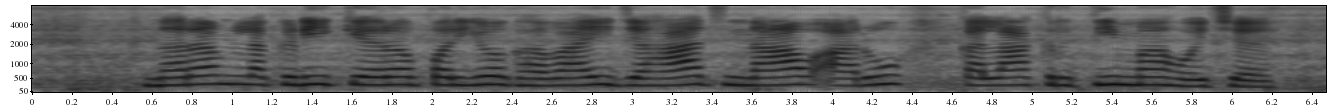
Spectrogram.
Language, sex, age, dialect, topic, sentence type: Maithili, female, 18-24, Angika, agriculture, statement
